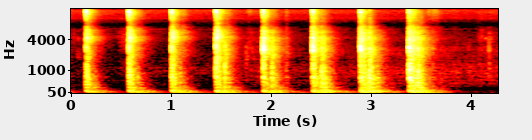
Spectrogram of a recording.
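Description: Eight evenly spaced hammer blows driving nails into a wooden chest of drawers, each a loud, close, resonant thunk with a short decay, about half a second apart.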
